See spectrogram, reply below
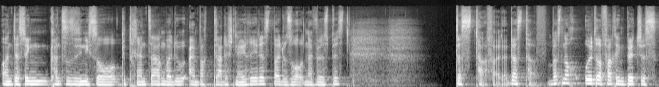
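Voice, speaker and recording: A man's voice: medium pitch, steady tone, normal speed. A young man hosting a podcast, telling a rambling comic monologue full of slang and English swear words, laughing at his own jokes. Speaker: podcast host. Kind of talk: casual comedic podcast monologue.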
